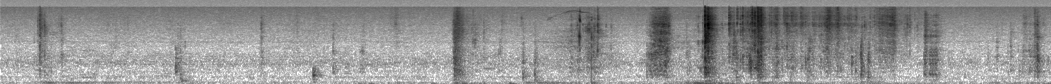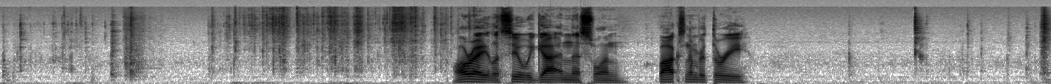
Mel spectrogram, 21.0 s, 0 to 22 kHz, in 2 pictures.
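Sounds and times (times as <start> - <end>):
foil packs crinkling: 7.0 - 9.3, 12.6 - 15.2.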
